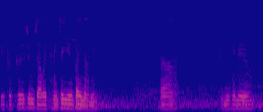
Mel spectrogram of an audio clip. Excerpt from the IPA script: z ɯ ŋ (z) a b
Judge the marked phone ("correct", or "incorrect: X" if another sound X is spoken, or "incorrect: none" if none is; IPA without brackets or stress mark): correct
